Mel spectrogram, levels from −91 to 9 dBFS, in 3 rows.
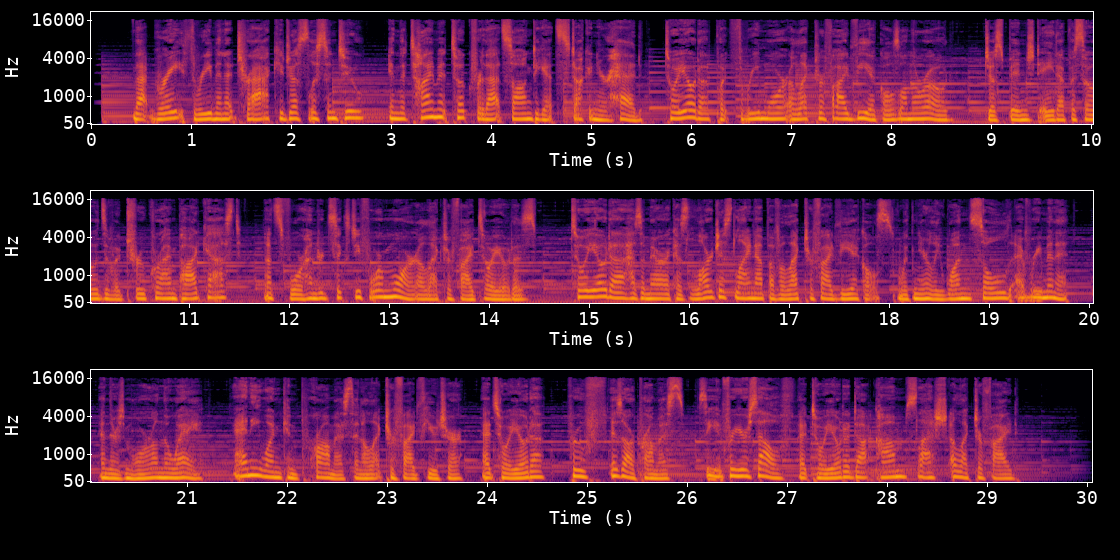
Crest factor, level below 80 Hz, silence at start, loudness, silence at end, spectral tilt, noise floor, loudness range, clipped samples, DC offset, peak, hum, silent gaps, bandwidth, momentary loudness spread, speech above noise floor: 14 dB; -46 dBFS; 0.1 s; -17 LUFS; 0.5 s; -5.5 dB/octave; -49 dBFS; 2 LU; under 0.1%; under 0.1%; -4 dBFS; none; none; 17 kHz; 6 LU; 32 dB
